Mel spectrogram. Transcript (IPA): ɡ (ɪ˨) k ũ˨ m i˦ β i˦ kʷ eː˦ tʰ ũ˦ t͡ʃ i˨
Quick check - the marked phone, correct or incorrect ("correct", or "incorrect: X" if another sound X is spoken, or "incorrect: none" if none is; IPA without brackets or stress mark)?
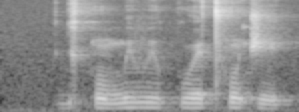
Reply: correct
